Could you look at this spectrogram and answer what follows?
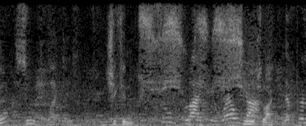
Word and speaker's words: souvlaki: Like you, chicken souvlaki. Chicken. How'd you say it? Souvlaki. Chicken. Souvlaki, well done. Souvlaki. The pronunciation is absolutely perfect.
